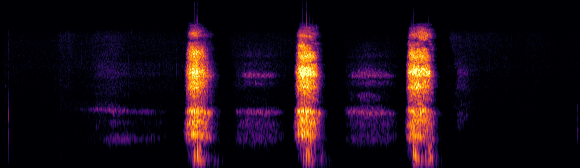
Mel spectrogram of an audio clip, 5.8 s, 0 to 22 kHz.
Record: exhalation_length: 5.8 s
exhalation_amplitude: 28405
exhalation_signal_mean_std_ratio: 0.28
survey_phase: beta (2021-08-13 to 2022-03-07)
age: 18-44
gender: Female
wearing_mask: 'No'
symptom_cough_any: true
symptom_new_continuous_cough: true
symptom_sore_throat: true
symptom_fatigue: true
symptom_onset: 3 days
smoker_status: Never smoked
respiratory_condition_asthma: false
respiratory_condition_other: false
recruitment_source: Test and Trace
submission_delay: 2 days
covid_test_result: Positive
covid_test_method: RT-qPCR
covid_ct_value: 19.8
covid_ct_gene: ORF1ab gene
covid_ct_mean: 20.9
covid_viral_load: 140000 copies/ml
covid_viral_load_category: Low viral load (10K-1M copies/ml)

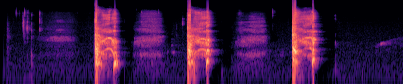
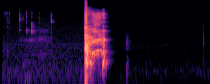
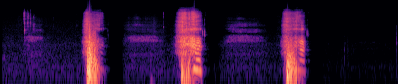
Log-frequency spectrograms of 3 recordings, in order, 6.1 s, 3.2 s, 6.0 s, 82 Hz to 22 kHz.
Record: three_cough_length: 6.1 s
three_cough_amplitude: 32768
three_cough_signal_mean_std_ratio: 0.29
cough_length: 3.2 s
cough_amplitude: 32768
cough_signal_mean_std_ratio: 0.22
exhalation_length: 6.0 s
exhalation_amplitude: 32768
exhalation_signal_mean_std_ratio: 0.26
survey_phase: beta (2021-08-13 to 2022-03-07)
age: 45-64
gender: Female
wearing_mask: 'No'
symptom_none: true
smoker_status: Never smoked
respiratory_condition_asthma: false
respiratory_condition_other: false
recruitment_source: REACT
submission_delay: 3 days
covid_test_result: Negative
covid_test_method: RT-qPCR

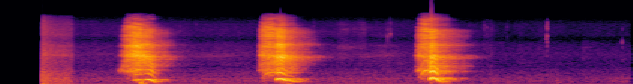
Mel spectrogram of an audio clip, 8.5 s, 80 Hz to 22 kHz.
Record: exhalation_length: 8.5 s
exhalation_amplitude: 26027
exhalation_signal_mean_std_ratio: 0.28
survey_phase: alpha (2021-03-01 to 2021-08-12)
age: 45-64
gender: Female
wearing_mask: 'Yes'
symptom_none: true
smoker_status: Current smoker (1 to 10 cigarettes per day)
respiratory_condition_asthma: false
respiratory_condition_other: false
recruitment_source: REACT
submission_delay: 3 days
covid_test_result: Negative
covid_test_method: RT-qPCR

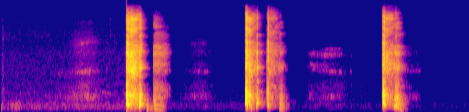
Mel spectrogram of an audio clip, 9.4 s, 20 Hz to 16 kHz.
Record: three_cough_length: 9.4 s
three_cough_amplitude: 32767
three_cough_signal_mean_std_ratio: 0.21
survey_phase: beta (2021-08-13 to 2022-03-07)
age: 45-64
gender: Female
wearing_mask: 'No'
symptom_cough_any: true
symptom_new_continuous_cough: true
symptom_runny_or_blocked_nose: true
symptom_shortness_of_breath: true
symptom_sore_throat: true
symptom_fatigue: true
symptom_onset: 3 days
smoker_status: Ex-smoker
respiratory_condition_asthma: false
respiratory_condition_other: false
recruitment_source: Test and Trace
submission_delay: 1 day
covid_test_result: Positive
covid_test_method: RT-qPCR
covid_ct_value: 12.6
covid_ct_gene: N gene
covid_ct_mean: 12.7
covid_viral_load: 68000000 copies/ml
covid_viral_load_category: High viral load (>1M copies/ml)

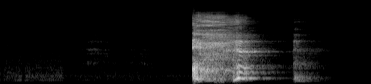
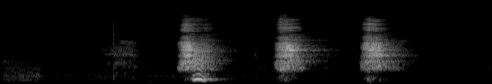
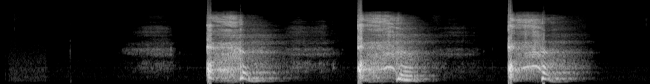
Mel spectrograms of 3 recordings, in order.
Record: cough_length: 3.7 s
cough_amplitude: 29204
cough_signal_mean_std_ratio: 0.32
exhalation_length: 4.9 s
exhalation_amplitude: 10570
exhalation_signal_mean_std_ratio: 0.35
three_cough_length: 6.5 s
three_cough_amplitude: 29204
three_cough_signal_mean_std_ratio: 0.4
survey_phase: beta (2021-08-13 to 2022-03-07)
age: 45-64
gender: Female
wearing_mask: 'No'
symptom_none: true
smoker_status: Never smoked
respiratory_condition_asthma: false
respiratory_condition_other: false
recruitment_source: REACT
submission_delay: 0 days
covid_test_result: Negative
covid_test_method: RT-qPCR
influenza_a_test_result: Negative
influenza_b_test_result: Negative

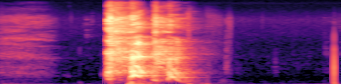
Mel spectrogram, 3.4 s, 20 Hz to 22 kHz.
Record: cough_length: 3.4 s
cough_amplitude: 22031
cough_signal_mean_std_ratio: 0.34
survey_phase: alpha (2021-03-01 to 2021-08-12)
age: 18-44
gender: Male
wearing_mask: 'No'
symptom_none: true
smoker_status: Ex-smoker
respiratory_condition_asthma: false
respiratory_condition_other: false
recruitment_source: REACT
submission_delay: 1 day
covid_test_result: Negative
covid_test_method: RT-qPCR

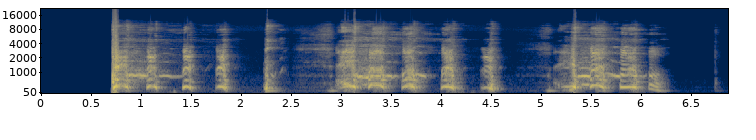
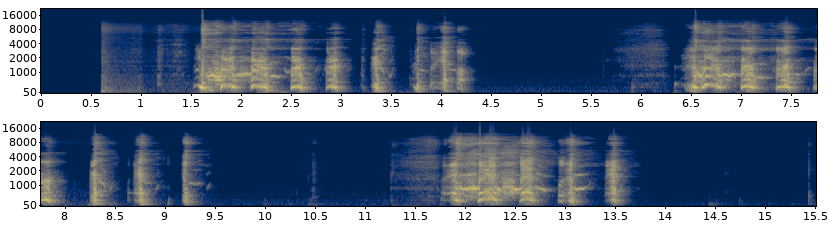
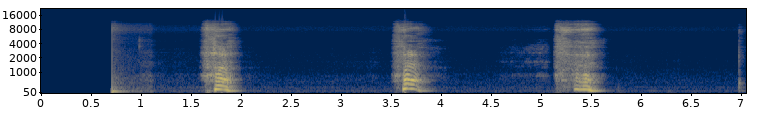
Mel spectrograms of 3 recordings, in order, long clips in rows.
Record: cough_length: 6.9 s
cough_amplitude: 26028
cough_signal_mean_std_ratio: 0.55
three_cough_length: 15.5 s
three_cough_amplitude: 26028
three_cough_signal_mean_std_ratio: 0.42
exhalation_length: 7.1 s
exhalation_amplitude: 26027
exhalation_signal_mean_std_ratio: 0.29
survey_phase: beta (2021-08-13 to 2022-03-07)
age: 65+
gender: Male
wearing_mask: 'No'
symptom_fatigue: true
smoker_status: Never smoked
respiratory_condition_asthma: false
respiratory_condition_other: false
recruitment_source: REACT
submission_delay: 1 day
covid_test_result: Negative
covid_test_method: RT-qPCR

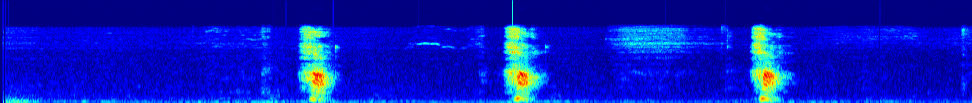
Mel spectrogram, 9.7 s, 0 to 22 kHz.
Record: exhalation_length: 9.7 s
exhalation_amplitude: 30624
exhalation_signal_mean_std_ratio: 0.22
survey_phase: alpha (2021-03-01 to 2021-08-12)
age: 45-64
gender: Male
wearing_mask: 'No'
symptom_none: true
smoker_status: Never smoked
respiratory_condition_asthma: false
respiratory_condition_other: false
recruitment_source: REACT
submission_delay: 2 days
covid_test_result: Negative
covid_test_method: RT-qPCR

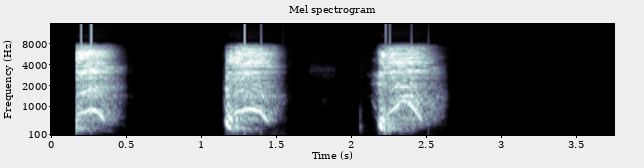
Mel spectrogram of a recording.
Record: three_cough_length: 3.8 s
three_cough_amplitude: 29084
three_cough_signal_mean_std_ratio: 0.39
survey_phase: beta (2021-08-13 to 2022-03-07)
age: 65+
gender: Male
wearing_mask: 'No'
symptom_none: true
smoker_status: Never smoked
respiratory_condition_asthma: false
respiratory_condition_other: false
recruitment_source: REACT
submission_delay: 3 days
covid_test_result: Negative
covid_test_method: RT-qPCR
influenza_a_test_result: Negative
influenza_b_test_result: Negative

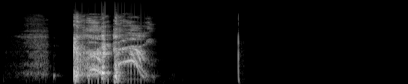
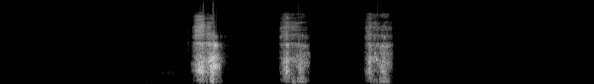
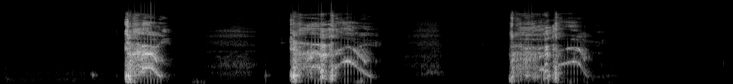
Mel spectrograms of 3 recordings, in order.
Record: cough_length: 4.1 s
cough_amplitude: 32768
cough_signal_mean_std_ratio: 0.31
exhalation_length: 5.9 s
exhalation_amplitude: 32768
exhalation_signal_mean_std_ratio: 0.22
three_cough_length: 7.3 s
three_cough_amplitude: 29768
three_cough_signal_mean_std_ratio: 0.34
survey_phase: beta (2021-08-13 to 2022-03-07)
age: 45-64
gender: Male
wearing_mask: 'No'
symptom_runny_or_blocked_nose: true
symptom_onset: 5 days
smoker_status: Ex-smoker
respiratory_condition_asthma: true
respiratory_condition_other: false
recruitment_source: REACT
submission_delay: 1 day
covid_test_result: Negative
covid_test_method: RT-qPCR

